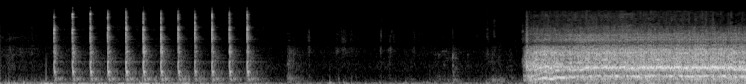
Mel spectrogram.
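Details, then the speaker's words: 1948 Bedford six-cylinder truck, sat 15–20 years, makeshift fuel tank, carb needle and seat sticking: a dozen even starter beats at about four a second, never catching; cranks without firing, no spark. "doesn't look like we have any spark okay here we go again come on buddy not come on okay trying it one more time give it some fuel"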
